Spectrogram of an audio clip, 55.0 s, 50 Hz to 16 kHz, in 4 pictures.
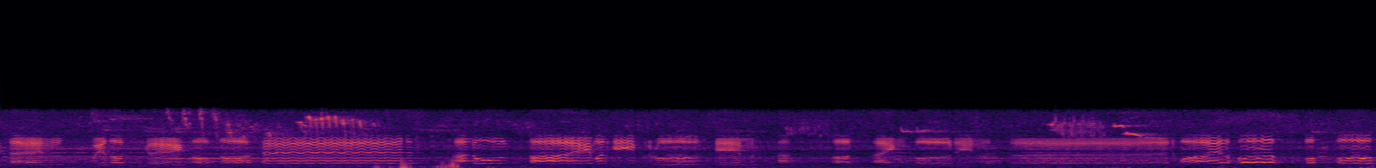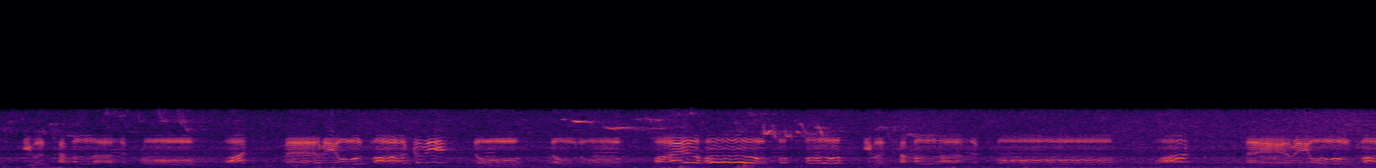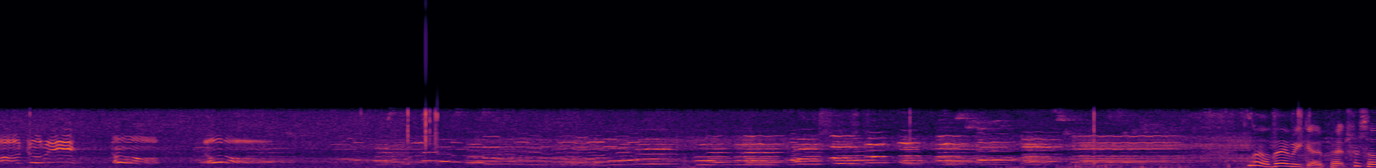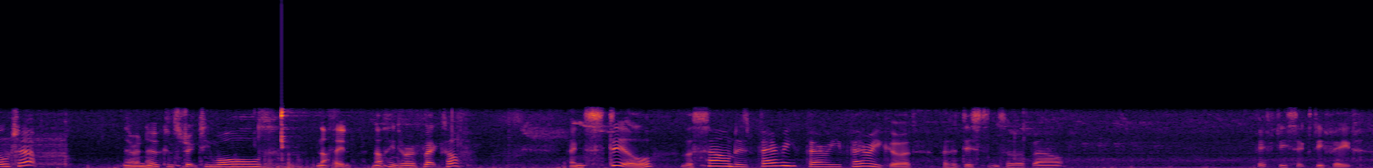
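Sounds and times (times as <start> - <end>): phonograph record of man singing: 0.0 - 42.0.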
